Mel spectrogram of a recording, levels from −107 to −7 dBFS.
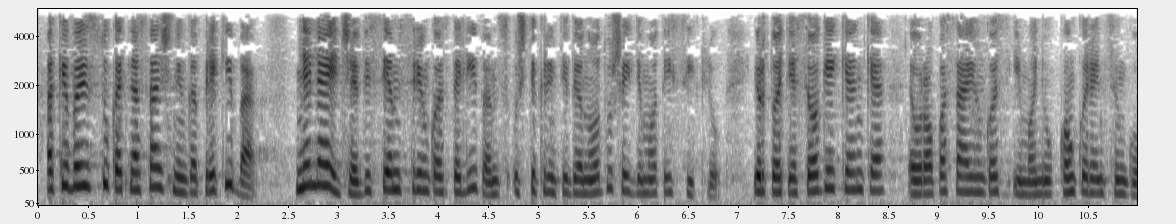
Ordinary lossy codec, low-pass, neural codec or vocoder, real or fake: none; 5.4 kHz; none; real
